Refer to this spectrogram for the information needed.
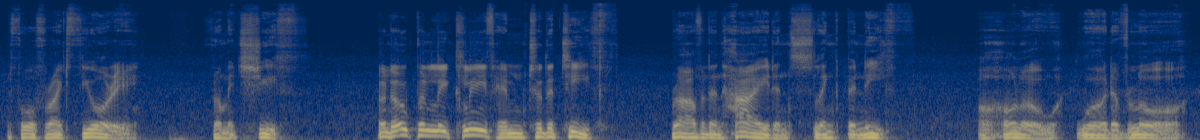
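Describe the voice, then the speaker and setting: A man voicing a grim, defiant Puritan adventurer in a verse story, dark, sombre and deliberate. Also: sits low, lively intonation, dry recording, heavily acted. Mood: stern reproach.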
